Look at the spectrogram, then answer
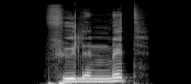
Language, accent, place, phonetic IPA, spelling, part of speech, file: German, Germany, Berlin, [ˌfyːlən ˈmɪt], fühlen mit, verb, De-fühlen mit.ogg
- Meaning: inflection of mitfühlen: 1. first/third-person plural present 2. first/third-person plural subjunctive I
